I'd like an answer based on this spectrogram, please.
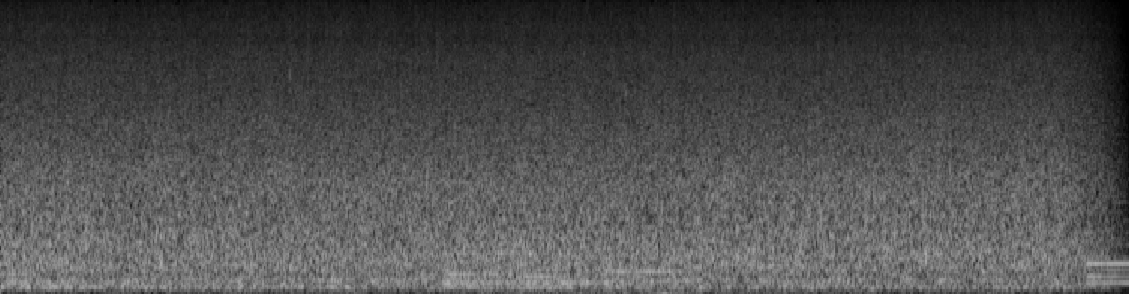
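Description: A steady, even rushing noise with no rhythm or swell, cutting off suddenly at the end, with soft background music faintly underneath.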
